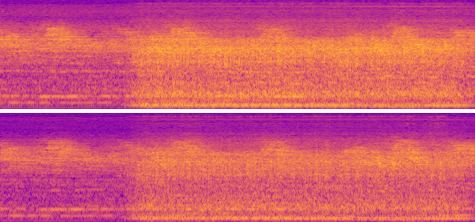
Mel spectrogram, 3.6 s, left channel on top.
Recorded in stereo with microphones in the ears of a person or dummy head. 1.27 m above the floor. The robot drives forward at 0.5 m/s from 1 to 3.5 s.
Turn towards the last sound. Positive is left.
turn(degrees=55)  # may be behind; listen again after turning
